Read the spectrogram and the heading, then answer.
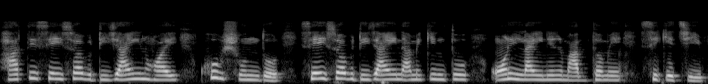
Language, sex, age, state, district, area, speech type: Bengali, female, 60+, West Bengal, Purba Medinipur, rural, spontaneous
